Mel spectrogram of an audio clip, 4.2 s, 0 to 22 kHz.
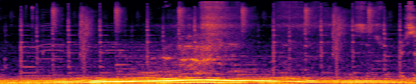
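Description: A Ford F-150 twin turbo with an eBay exhaust and open cutoff valve revs loud and close, its deep engine note climbing to a peak and then falling back over a few seconds, with no talking.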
